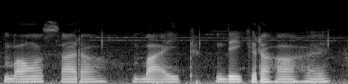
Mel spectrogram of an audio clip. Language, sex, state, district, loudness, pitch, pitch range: Hindi, male, Chhattisgarh, Raipur, -17 LUFS, 125 Hz, 120-130 Hz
